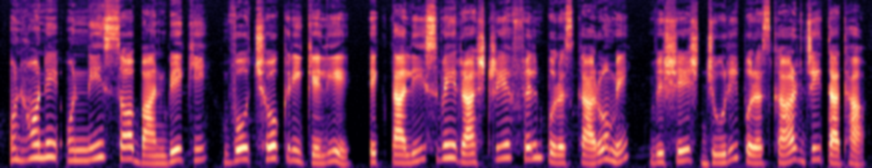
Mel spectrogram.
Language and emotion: Hindi, neutral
